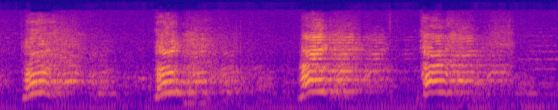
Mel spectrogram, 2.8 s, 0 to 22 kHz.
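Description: Elite protection K9 barking at a decoy: four loud, close, evenly spaced barks in quick succession, each sharp and full-throated with no talk.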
